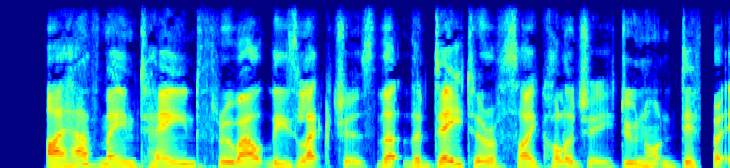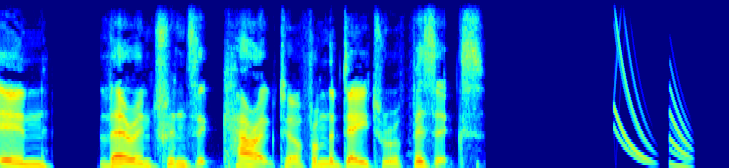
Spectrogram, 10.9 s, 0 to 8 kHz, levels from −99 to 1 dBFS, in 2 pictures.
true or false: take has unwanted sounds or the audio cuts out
true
